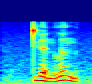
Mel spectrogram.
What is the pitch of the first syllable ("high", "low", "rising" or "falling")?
low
